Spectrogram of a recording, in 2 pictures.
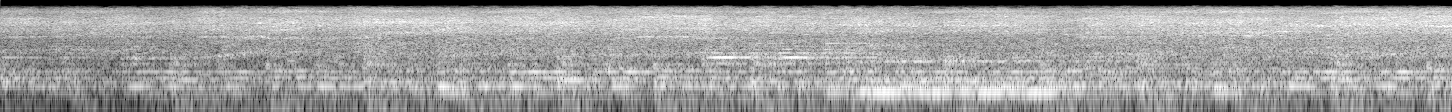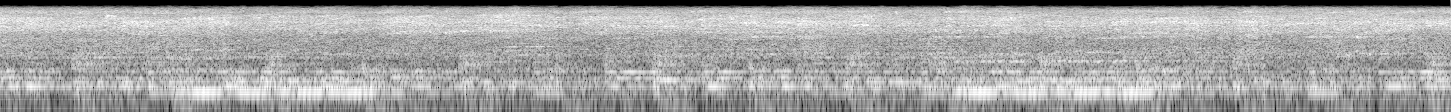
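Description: Background music with a low held note that recurs about every four seconds, over a steady rushing noise from the hall and the Kyosho Mini-Z AWD electric RC cars running on the carpet track.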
